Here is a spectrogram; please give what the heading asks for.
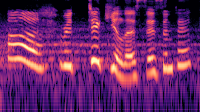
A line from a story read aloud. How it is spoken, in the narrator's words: I laughed along nervously, my heart pounding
